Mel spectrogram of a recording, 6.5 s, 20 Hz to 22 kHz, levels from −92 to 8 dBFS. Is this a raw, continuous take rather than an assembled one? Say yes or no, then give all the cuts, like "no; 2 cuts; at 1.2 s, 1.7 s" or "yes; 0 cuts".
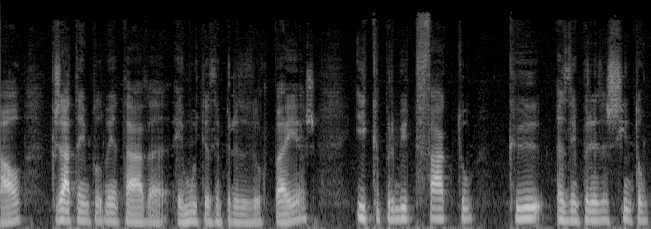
yes; 0 cuts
